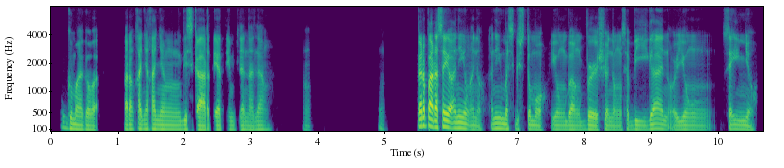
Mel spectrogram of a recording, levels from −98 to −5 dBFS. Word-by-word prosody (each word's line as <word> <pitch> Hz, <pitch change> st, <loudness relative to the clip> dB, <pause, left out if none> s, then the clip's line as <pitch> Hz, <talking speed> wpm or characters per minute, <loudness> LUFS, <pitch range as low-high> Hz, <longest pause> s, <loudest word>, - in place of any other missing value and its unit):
Gumagawa. 105 Hz, -9 st, -1 dB, 0.4 s
Parang, 105 Hz, 0 st, +1 dB
kanya-kanyang 105 Hz, -2 st, 0 dB
diskarte, 95 Hz, -2 st, +1 dB
at 95 Hz, -1 st, 0 dB
timpla 95 Hz, -2 st, -6 dB
na 90 Hz, -, -4 dB
lang. 100 Hz, +1 st, -5 dB, 1.5 s
Oo. -, -, -20 dB, 0.5 s
Pero, 175 Hz, +2 st, +7 dB
para 155 Hz, -, +10 dB
sayo, 150 Hz, -1 st, +6 dB
ano 130 Hz, +1 st, +2 dB
yung 120 Hz, -5 st, +1 dB
ano 85 Hz, -3 st, -8 dB
ano 115 Hz, -, -3 dB
yung 125 Hz, -2 st, +2 dB
mas 115 Hz, -, -3 dB
gusto 105 Hz, -1 st, -4 dB
mo, 95 Hz, -3 st, -4 dB
yung 95 Hz, 0 st, -4 dB
bang 95 Hz, -1 st, -1 dB
version 95 Hz, -1 st, +1 dB
nung 90 Hz, 0 st, -5 dB
sa -, -, -6 dB
Vigan 100 Hz, +3 st, -1 dB
or 95 Hz, -, -4 dB
yung 95 Hz, -1 st, -5 dB, 0.2 s
sa -, -, -6 dB
inyo? 100 Hz, -4 st, -3 dB
100 Hz, 170 wpm, -22 LUFS, 95-110 Hz, 1.5 s, para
